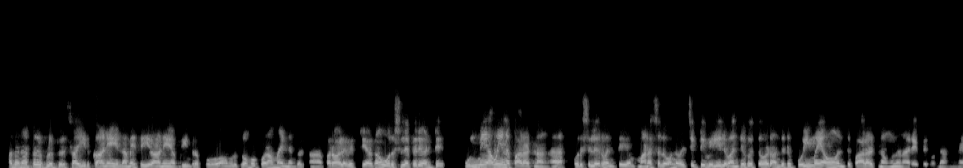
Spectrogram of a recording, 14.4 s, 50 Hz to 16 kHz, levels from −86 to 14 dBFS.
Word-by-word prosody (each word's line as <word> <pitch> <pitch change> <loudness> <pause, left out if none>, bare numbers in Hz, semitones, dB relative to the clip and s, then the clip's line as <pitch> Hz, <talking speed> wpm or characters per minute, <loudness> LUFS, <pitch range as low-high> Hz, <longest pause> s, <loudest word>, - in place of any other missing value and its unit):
அந்த 190 - +1
நேரத்தில 210 +1 +1
இவ்ளோ 170 +1 +1
பெருசா 155 +4 -1
இருக்கானே! 145 -1 +1
எல்லாமே 125 +4 +1
செய்றானே! 135 -1 +2
அப்பிடின்றப்போ, 120 -2 -4 0.2
அவுங்களுக்கு 140 0 -2
ரொம்ப 175 - -1
பொறாமை 155 +2 +1
எண்ணங்கள். 115 -3 -4
ஆ, 120 - -2 0.2
பரவால்ல. 145 -1 +2
வெற்றி 125 +4 -6
ஆள் 135 - 0
தான். 205 -2 +3
ஒரு 185 +1 0
சில 195 0 +3
பேரு 190 -1 +2
வந்துட்டு 165 +2 -3 0.4
உண்மையாவும் 205 +8 +3
என்ன 195 -3 +2
பாராட்னாங்க. 140 -7 0 0.4
ஒரு 130 - +1
சிலர் 165 +2 +2
வந்ட்டு 140 0 -2 0.3
மனசில 155 +8 +1
ஒண்ணு 145 -4 0
வச்சுக்கிட்டு 165 +7 -2
வெளில 160 +4 +2
வஞ்சகத்தோட 160 +5 +1
வந்துட்டு 160 +1 -1
பொய்மையாவும் 165 +1 +2
வந்துட்டு 130 -3 -2
பாராட்டுனவுங்களும் 120 0 0
நிறைய 110 0 -1
பேர் - - -11
வந்தாங்க 105 0 -8
150 Hz, 160 wpm, -23 LUFS, 130-170 Hz, 0.4 s, தான்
